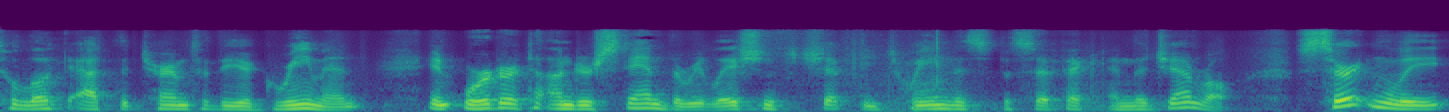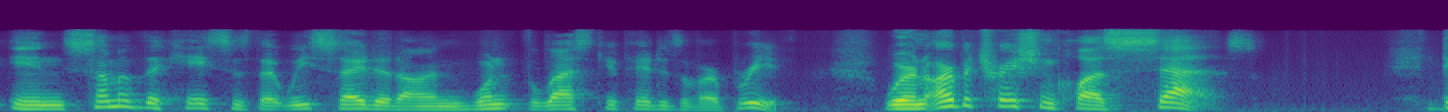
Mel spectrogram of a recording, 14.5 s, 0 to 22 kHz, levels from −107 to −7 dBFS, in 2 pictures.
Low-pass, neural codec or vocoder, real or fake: 7.2 kHz; codec, 16 kHz, 1 kbps, X-Codec, WavLM features, trained on Multilingual LibriSpeech; fake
